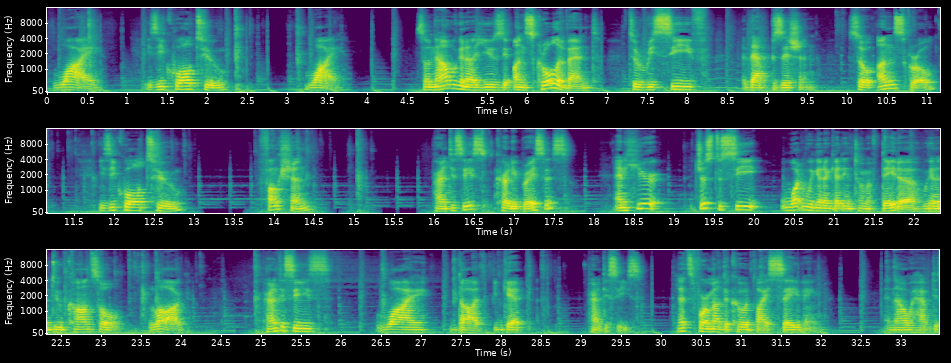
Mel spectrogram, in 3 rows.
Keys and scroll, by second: 0.2 Down, 0.5 Return, 1.2-3.6 typing, 4.1 shift+super+y, 10.1-15.0 typing, 11.1 Return, 16.1 shift+-, 16.3 shift+[, 16.6 shift+Return, 17.6 Return, 22.2-24.9 typing, 26.5-28.5 typing, 31.5 super+s.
